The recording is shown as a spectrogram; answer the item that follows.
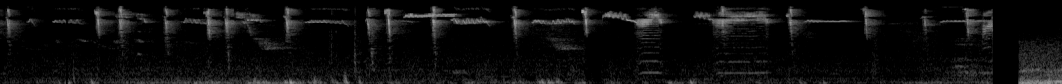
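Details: A pygmy marmoset, a tiny finger monkey, gives a rapid stream of very high, thin chirps and short whistles. Some are brief clicks and others are longer sliding tones, all bunched closely with faint low rumbles underneath.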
